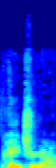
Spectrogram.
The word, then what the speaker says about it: Patreon: just keep going even it's pronounced patreon but you just damn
